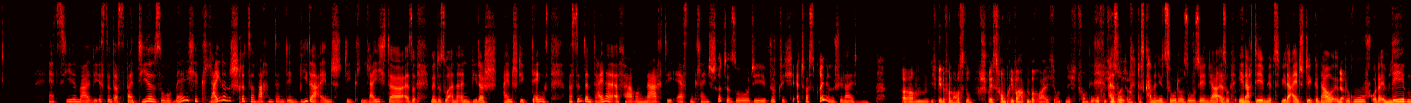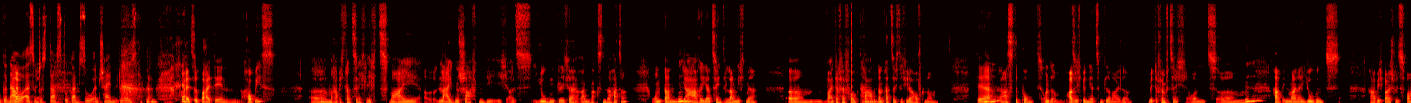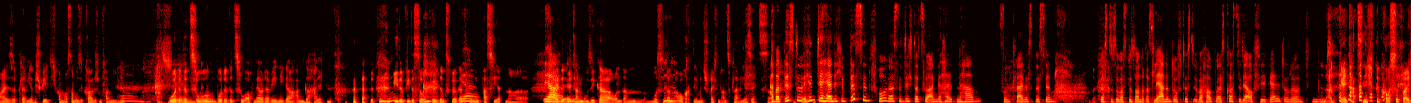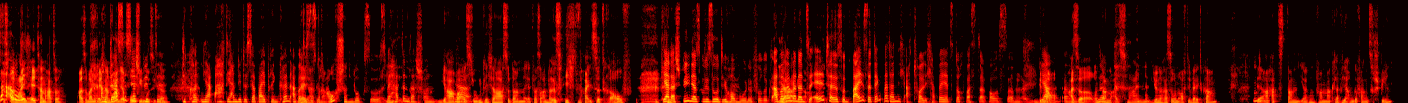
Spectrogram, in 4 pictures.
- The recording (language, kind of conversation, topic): German, podcast, Welche kleinen Schritte machen den Wiedereinstieg leichter?
- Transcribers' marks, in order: other background noise; chuckle; drawn out: "Ah"; laugh; joyful: "Aber bist du hinterher nicht … dazu angehalten haben?"; sigh; laugh; joyful: "Na, auch nicht?"; other noise; stressed: "auch"; unintelligible speech; laughing while speaking: "Sichtweise drauf, denn"; tapping; chuckle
